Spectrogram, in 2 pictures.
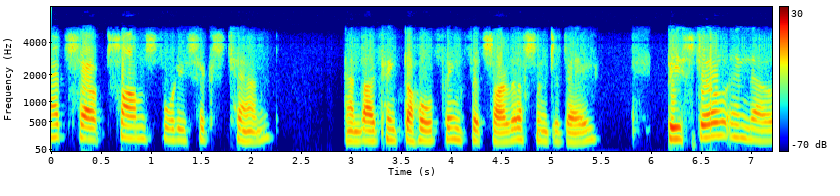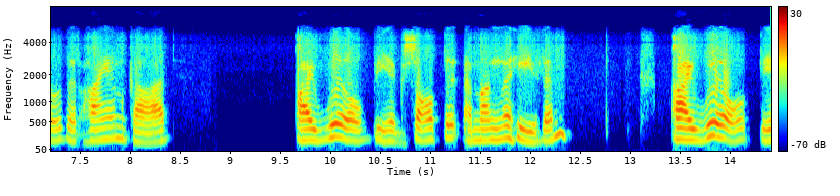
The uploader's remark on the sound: ACIM Daily Conference Call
